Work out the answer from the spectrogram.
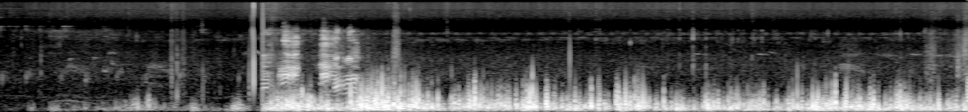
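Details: Ducks kept at a home, calling in harsh, rapid quacks at about three per second. The calls start quietly, then swell into a loud, dense chorus after two seconds and carry on steadily.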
